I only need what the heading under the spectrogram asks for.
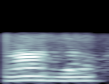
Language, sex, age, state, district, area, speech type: Sindhi, female, 45-60, Gujarat, Junagadh, urban, conversation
